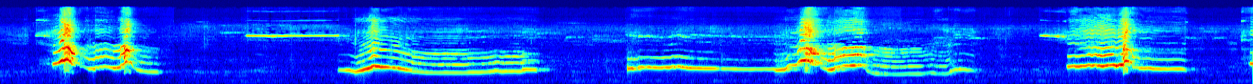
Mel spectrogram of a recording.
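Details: Pit Bull howling while watching squirrels on TV: wavering whined howls with sharp yelping bursts in between, in several separate rounds over about twelve seconds, silent gaps between them.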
